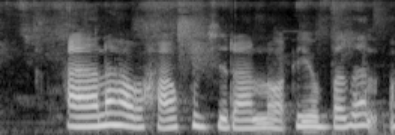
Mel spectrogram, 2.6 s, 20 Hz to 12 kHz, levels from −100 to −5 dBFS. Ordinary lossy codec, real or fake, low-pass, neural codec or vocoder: none; real; none; none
